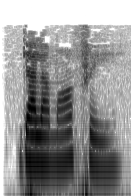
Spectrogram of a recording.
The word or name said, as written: gallimaufry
